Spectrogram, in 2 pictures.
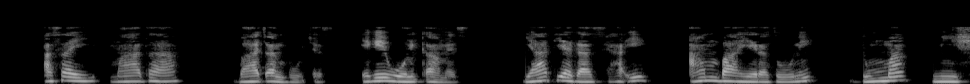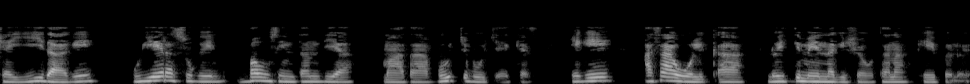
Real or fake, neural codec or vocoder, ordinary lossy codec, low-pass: real; none; MP3, 24 kbps; 7.2 kHz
